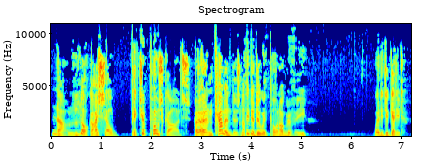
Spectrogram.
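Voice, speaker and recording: Indignant, animated British photographer. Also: male voice, high-pitched, normal speed, no echo, full character voice. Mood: disgusted, defensive. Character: proud, defensive male picture-postcard photographer under questioning. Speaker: actor in a radio play. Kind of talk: 1970s British radio drama acting.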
